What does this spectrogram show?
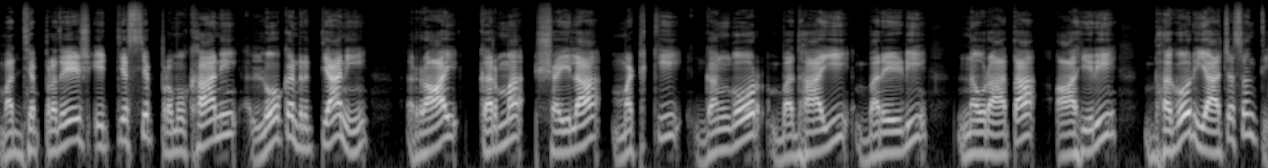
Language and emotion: Sanskrit, neutral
